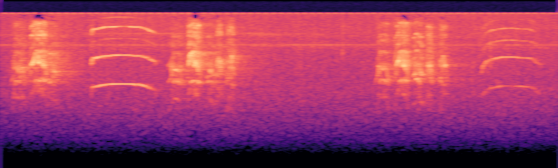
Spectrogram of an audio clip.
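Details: Rusty-margined flycatcher in the wild: bursts of scratchy chattering alternate with long, level, slightly arched whistles. Two whistled notes and three chatter bursts are heard, and the pattern repeats over several seconds.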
